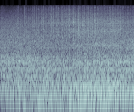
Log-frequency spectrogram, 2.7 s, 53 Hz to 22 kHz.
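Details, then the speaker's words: Mercedes W123 petrol engine idling after new HT leads were fitted, with smoke from the top: a rough, rhythmic puffing that sounds like a miss, suspected exhaust puffing from a leak after the manifold. "not so much it's missing more like it's um uh exhaust is puffing after the manifold"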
